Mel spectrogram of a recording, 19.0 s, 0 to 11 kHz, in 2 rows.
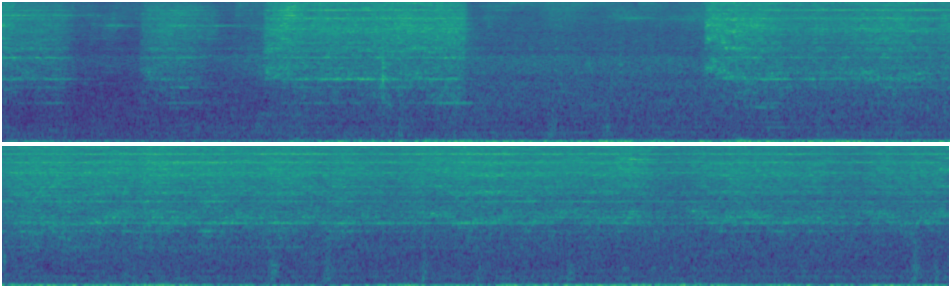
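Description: An EN57 electric multiple unit running at speed, heard at its open window: wheels rolling on the rails and rushing air, with a steady high-pitched wheel squeal. The high part of the noise drops away briefly twice in the first third, then returns.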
